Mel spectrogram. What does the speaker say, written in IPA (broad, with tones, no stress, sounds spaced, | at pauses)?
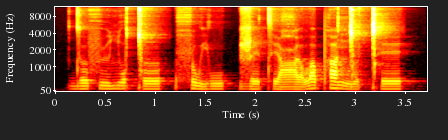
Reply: d ɵ˧ f ʉ˧ ʎ o˦ ǀ ɵ˧ | ħ u˦˨ j u˧ | ʐ e˨ tʰ e˨ ʕ e˨ lˠ ɐ˦ pʰ a˦ ŋ͡ǀ ɵ˨ ǀʰ e˧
